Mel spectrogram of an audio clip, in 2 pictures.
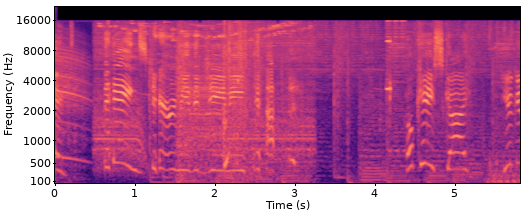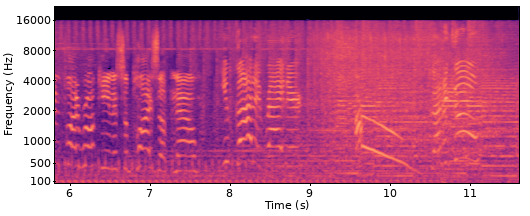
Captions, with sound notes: Thanks, Jeremy, the genie! [laughing] Okay, Skye, you can fly Rocky and his supplies up now. You've got it, Ryder! [howling] Gotta go!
